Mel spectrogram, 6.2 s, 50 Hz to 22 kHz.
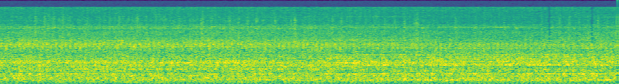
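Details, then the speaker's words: Mercruiser 120 hp four-cylinder in a 1967 Starcraft Holiday boat, idling after a brief throttle with over 70 psi oil pressure, water dripping from a leak; even smooth idle with no knocks or misses; normal idle. "Drop her down to an idle. She's idling real nice."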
